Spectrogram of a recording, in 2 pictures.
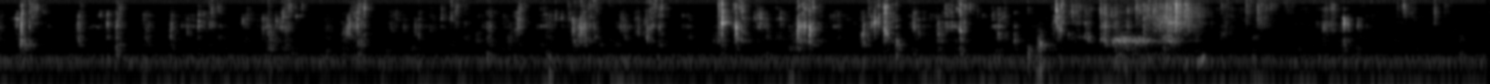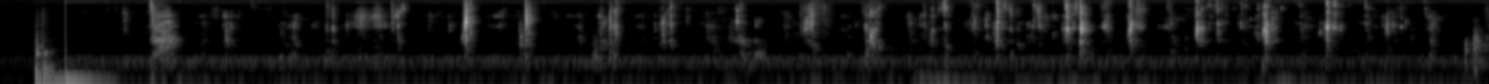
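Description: Close-miked chewing and biting of a flaky cream-filled chocolate croissant: many short crisp crackles of the pastry layers with wet mouth sounds. A steady low hum sits underneath, and the sound cuts out briefly about halfway, then comes back with a low thump.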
